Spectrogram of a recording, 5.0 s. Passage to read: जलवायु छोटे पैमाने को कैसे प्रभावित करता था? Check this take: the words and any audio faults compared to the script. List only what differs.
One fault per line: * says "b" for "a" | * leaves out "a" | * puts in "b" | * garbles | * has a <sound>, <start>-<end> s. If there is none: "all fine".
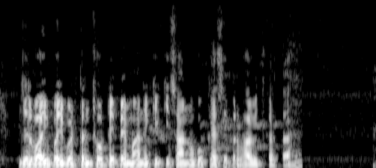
* puts in "परिवर्तन"
* puts in "के किसानों"
* says "है" for "था"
